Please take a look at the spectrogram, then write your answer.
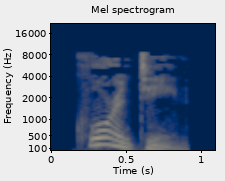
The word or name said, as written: quarantine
